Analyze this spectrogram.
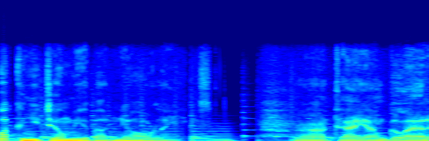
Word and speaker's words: New Orleans: It's pronounced New Orleans.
